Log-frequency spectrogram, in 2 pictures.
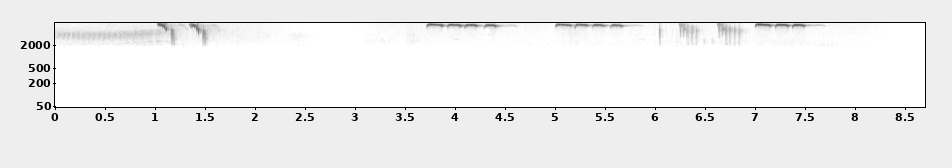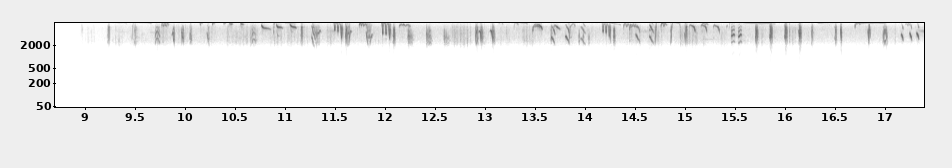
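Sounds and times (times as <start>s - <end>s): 
long-tailed tit twittering: 0.2s - 1.6s, 3.7s - 4.4s, 5.0s - 7.5s, 9.2s - 17.3s.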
